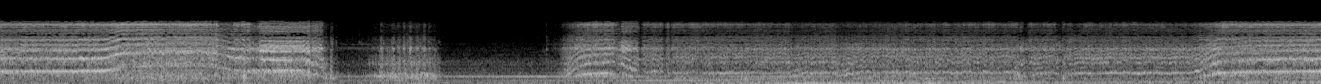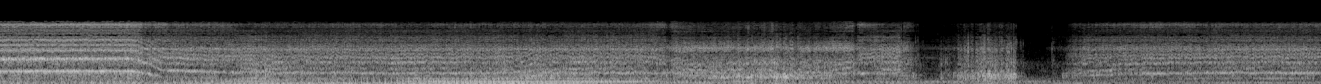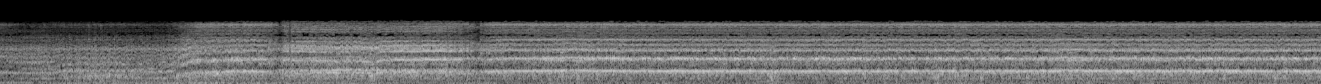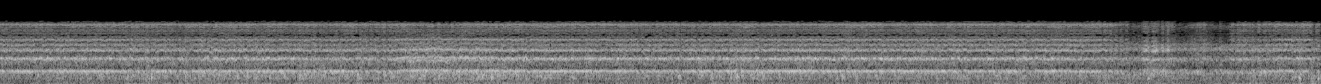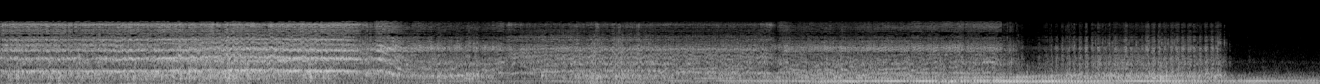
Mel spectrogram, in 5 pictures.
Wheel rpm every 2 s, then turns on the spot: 170, 160, 20, 70, 70, 70, 130, 130, 70, 70, 70, 30, 50, 70, 120, 160, 160, 160, 160, 160, 160, 160, 160, 160, 160, 160, 160, 160, 130, 70, 70, 50, 20.
4-6 22-24 64-66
